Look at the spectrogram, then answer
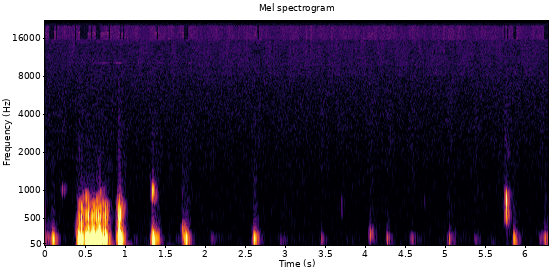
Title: stomach growling 8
